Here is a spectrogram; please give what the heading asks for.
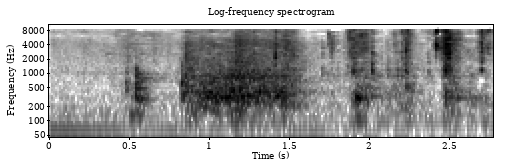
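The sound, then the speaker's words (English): A drawer shoved shut and locked: a broad scraping slide followed by a few short knocks and clicks. “maybe we should just shove it in a drawer and lock it before our students arrive tomorrow”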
